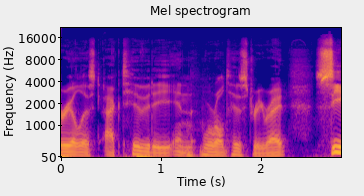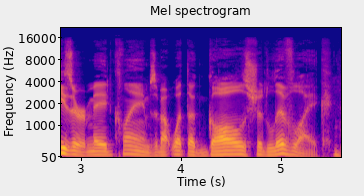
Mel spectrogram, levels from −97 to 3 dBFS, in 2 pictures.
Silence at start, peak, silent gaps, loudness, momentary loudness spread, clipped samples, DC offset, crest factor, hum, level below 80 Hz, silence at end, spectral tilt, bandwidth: 0 s; -4 dBFS; none; -22 LUFS; 12 LU; under 0.1%; under 0.1%; 18 dB; none; -34 dBFS; 0 s; -4.5 dB/octave; 16.5 kHz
